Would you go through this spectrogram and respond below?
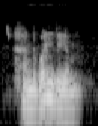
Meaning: Any hypothetical but unobtainable material with desirable engineering properties
- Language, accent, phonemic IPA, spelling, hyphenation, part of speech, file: English, Southern England, /handˈweɪ.vi.əm/, handwavium, hand‧wav‧i‧um, noun, LL-Q1860 (eng)-handwavium.wav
